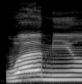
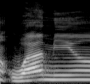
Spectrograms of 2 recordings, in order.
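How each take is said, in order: The two takes are said the same way.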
